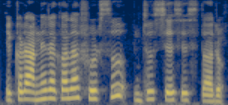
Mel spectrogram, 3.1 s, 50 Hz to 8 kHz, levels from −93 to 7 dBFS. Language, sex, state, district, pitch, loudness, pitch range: Telugu, female, Andhra Pradesh, Annamaya, 220 Hz, -16 LUFS, 200-245 Hz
